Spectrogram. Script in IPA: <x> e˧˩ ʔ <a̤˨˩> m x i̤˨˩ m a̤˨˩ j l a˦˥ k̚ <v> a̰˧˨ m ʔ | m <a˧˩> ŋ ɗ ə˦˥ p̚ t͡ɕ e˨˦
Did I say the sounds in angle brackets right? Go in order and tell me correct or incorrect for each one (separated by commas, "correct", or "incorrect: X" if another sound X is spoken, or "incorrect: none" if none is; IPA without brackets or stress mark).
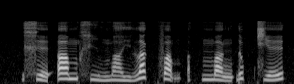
correct, incorrect: a˧, incorrect: f, correct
